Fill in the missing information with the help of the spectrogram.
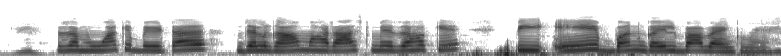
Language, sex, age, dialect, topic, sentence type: Bhojpuri, female, 18-24, Southern / Standard, banking, question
